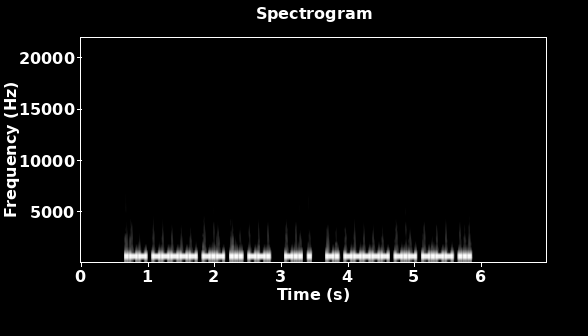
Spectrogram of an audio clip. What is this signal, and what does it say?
Morse code, heard as a keyed tone, about 36 wpm, 700 Hz. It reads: W0KSG DE N0KYS
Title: USA Callsign DE Callsign - 5 Characters - 35wpm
